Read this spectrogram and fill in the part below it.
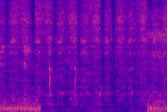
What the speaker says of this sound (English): to sand all of those surfaces where we had the glue squeeze out especially.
